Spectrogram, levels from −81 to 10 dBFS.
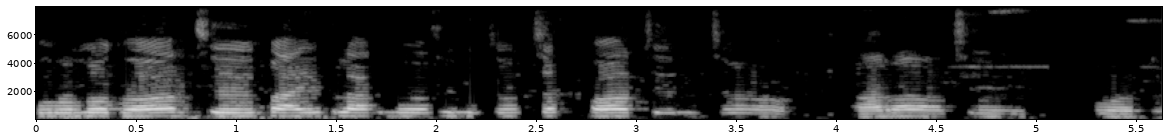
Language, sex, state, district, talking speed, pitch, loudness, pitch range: Angika, female, Bihar, Bhagalpur, 140 wpm, 250 Hz, -14 LUFS, 235-255 Hz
